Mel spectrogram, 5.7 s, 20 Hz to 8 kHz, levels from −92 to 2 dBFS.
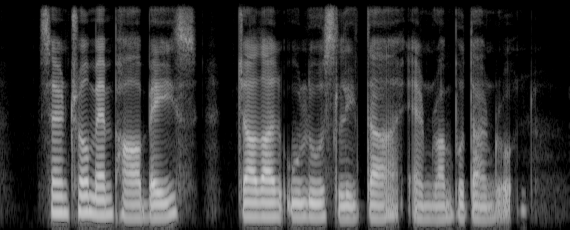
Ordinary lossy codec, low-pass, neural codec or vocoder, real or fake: Opus, 64 kbps; 7.2 kHz; none; real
